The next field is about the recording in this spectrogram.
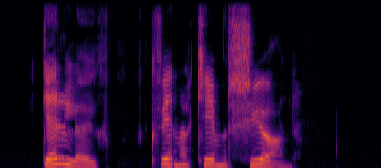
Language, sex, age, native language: Icelandic, female, 20-29, Icelandic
